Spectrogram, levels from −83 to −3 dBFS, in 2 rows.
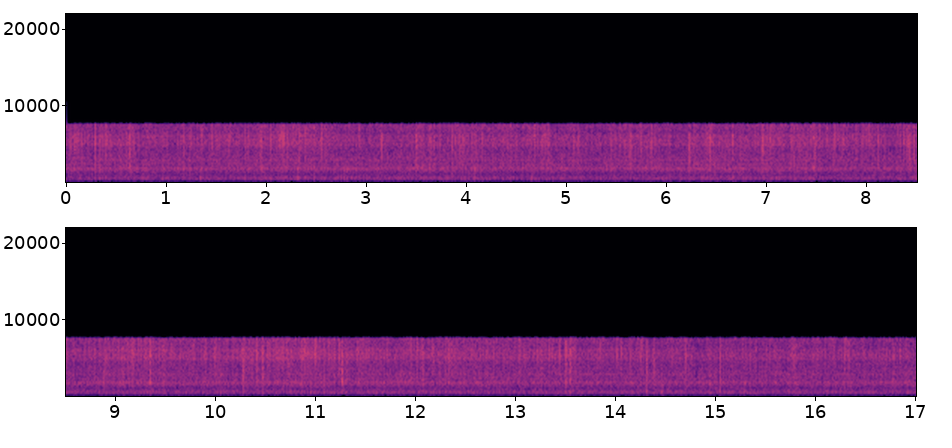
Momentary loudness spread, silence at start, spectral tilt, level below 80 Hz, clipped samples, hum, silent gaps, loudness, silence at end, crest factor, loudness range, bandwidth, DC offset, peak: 3 LU; 0 s; 3.5 dB/octave; under -90 dBFS; under 0.1%; none; none; -34 LUFS; 0 s; 26 dB; 2 LU; 8.2 kHz; under 0.1%; -12 dBFS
